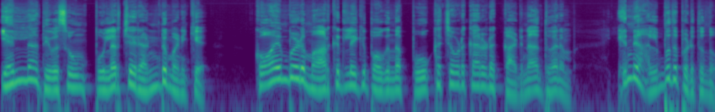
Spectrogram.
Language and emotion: Malayalam, surprised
